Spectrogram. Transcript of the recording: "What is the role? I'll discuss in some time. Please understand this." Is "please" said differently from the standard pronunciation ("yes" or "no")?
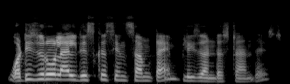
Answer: no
